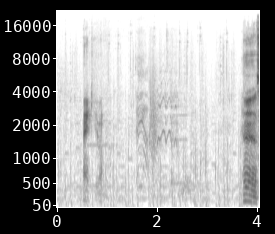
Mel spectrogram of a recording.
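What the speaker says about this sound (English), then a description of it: "Silly little horse." Epona the horse in Twilight Princess HD gives several whinnies amid quick clip-clopping hooves, with a loud, shrill neigh at the end, while a voice talks under the game sound.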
